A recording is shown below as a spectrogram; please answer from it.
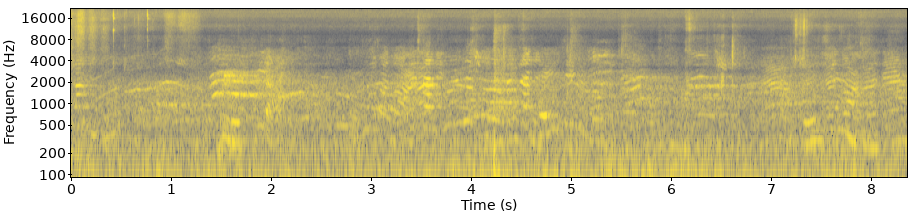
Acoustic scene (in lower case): park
